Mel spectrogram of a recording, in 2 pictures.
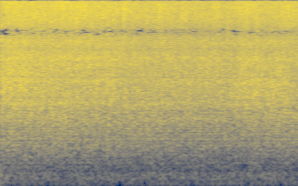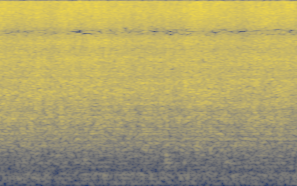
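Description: Steady, loud sizzling hiss fills a clay pot as two large tomatoes go into hot frying spices for khichuri, a dense frying sound with no break and no voices.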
